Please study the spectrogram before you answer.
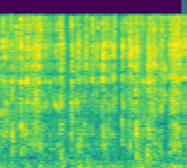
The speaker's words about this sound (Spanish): Y antes de comenzar el episodio, déjame abrir un chocolate, una chocolatina jumbo. Estoy guardando los empaques.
